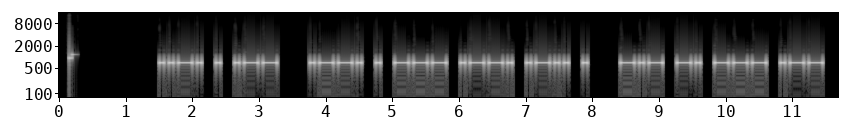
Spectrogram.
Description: Morse code, heard as a keyed tone, about 17 wpm, 700 Hz. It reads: FEW PEOPLE KNOW
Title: Sentences from Top 1000 Words - Review Part 1 - 17wpm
